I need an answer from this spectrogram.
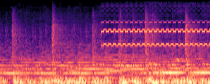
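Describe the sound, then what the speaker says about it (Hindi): A mobile phone ringtone rings steadily and fairly loud, a repeating electronic melody pulsing in regular beats with no one speaking over it. "ए फोन तेरा फोन बजा, फोन।"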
